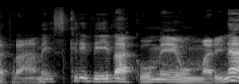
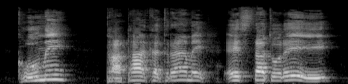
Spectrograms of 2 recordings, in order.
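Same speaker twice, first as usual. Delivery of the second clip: astonished, very high, drawn-out cry; 9 semitones higher, 6 dB louder than usual. Everyone hears the title of tonight's story and exclaims together: exclaiming. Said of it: "esclamarono tutti".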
